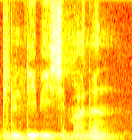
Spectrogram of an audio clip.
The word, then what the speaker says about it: 빌립: 하는 그런 뜻이 있습니다 원래 이제 우리 발음으로 빌립이 원래 헬라어로 말하면 필립 이렇게 이야기를 합니다 그래서 영어로도 어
